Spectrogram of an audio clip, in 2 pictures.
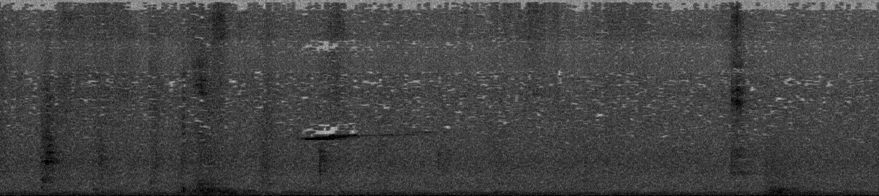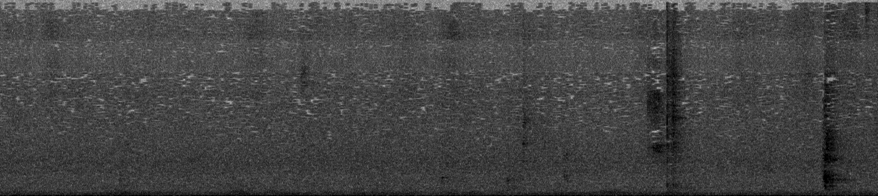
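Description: Footsteps echo faintly in a large hall.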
